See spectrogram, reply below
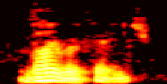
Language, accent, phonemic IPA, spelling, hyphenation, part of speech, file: English, Southern England, /ˈvaɪɹəfeɪd͡ʒ/, virophage, vi‧ro‧phage, noun, LL-Q1860 (eng)-virophage.wav
- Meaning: Any virus that infects other viruses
